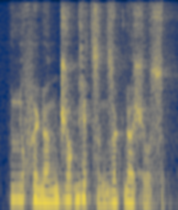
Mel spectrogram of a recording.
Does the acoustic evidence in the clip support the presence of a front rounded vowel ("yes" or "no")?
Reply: no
